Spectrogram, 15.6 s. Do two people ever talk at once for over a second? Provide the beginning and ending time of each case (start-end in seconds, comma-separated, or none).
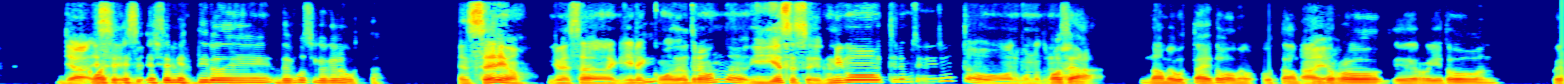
0.9-2.4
